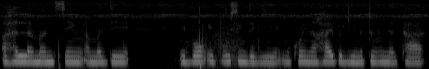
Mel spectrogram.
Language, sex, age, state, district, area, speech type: Manipuri, female, 18-30, Manipur, Chandel, rural, spontaneous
